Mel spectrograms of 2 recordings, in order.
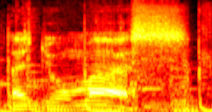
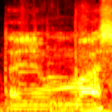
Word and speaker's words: Tanjung Emas: pelabuhan laut bernama Pelabuhan Tanjung Mas Pelabuhan Tanjung Emas satu Terkadang ada yang membacanya dengan Pelabuhan Tanjung Mas dikelola oleh PT pelabuhan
